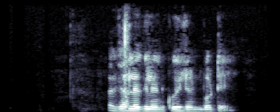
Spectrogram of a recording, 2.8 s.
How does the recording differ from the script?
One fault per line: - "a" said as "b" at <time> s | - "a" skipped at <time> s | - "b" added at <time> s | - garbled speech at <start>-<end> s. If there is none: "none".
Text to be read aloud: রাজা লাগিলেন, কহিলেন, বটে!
none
